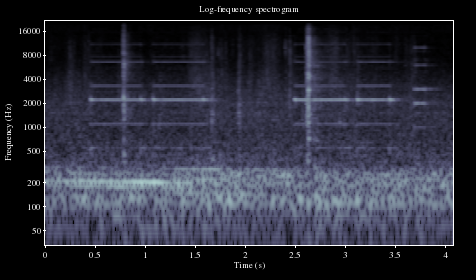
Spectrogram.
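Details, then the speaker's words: Repeated high-pitched electronic beeps over a low room hum from an Alaris infusion pump during chemotherapy administration, while priming reused primary tubing after a Rituxan infusion; an infusion pump alarm beeping. "So once you get that infusion complete alarm, you'll go ahead and channel off."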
